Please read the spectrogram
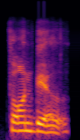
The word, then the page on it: thornbill: Indian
